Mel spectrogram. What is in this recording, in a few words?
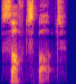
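"soft spot", British English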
